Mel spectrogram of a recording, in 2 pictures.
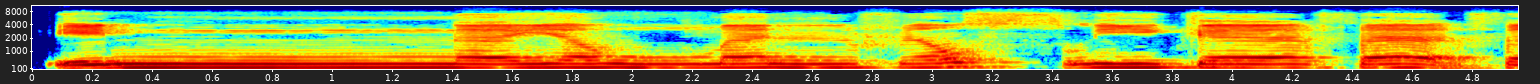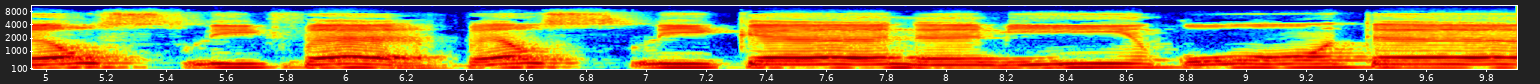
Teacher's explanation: Inna yaumal faslika harusnya tetap dalam keadaan istifal. Fa-nya tidak terangkat pangkal lidah, dia tetap sejajar dan tidak menjadi tebal secara vokal ketika ketemu setelahnya sad yang sukun.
